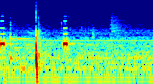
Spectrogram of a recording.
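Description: Self-checkout barcode scanner beeping twice, about a second apart, as items are scanned, with a sharp click between the beeps.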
